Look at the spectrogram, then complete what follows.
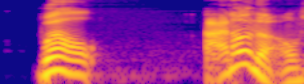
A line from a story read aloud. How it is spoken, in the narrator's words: said Harry rather angrily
